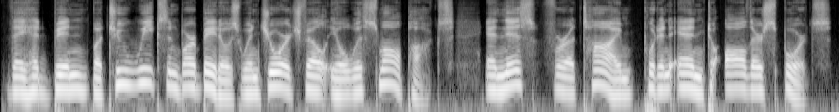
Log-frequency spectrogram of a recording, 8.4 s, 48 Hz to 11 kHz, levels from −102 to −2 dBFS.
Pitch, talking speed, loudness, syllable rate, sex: 140 Hz, 205 wpm, -15 LUFS, 3.9 syllables/s, male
